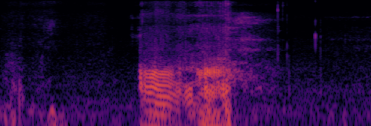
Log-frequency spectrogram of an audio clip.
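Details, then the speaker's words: Adult woman snoring while asleep in a hotel room, recorded on a phone; she denies snoring. One loud, rough snore on inhalation, about a second long, with a softer breath before it. "Now I'm using this phone voice recording so that you guys will hear how she snore like a pig. My wife dey snore like a pig."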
